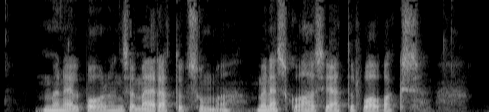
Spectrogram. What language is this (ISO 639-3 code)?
est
